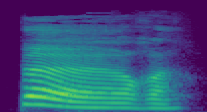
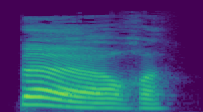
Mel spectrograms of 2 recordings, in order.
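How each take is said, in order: The two takes are said the same way.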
